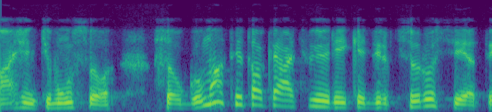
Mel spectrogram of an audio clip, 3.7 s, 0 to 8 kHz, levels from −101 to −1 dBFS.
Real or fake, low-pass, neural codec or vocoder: real; 7.2 kHz; none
